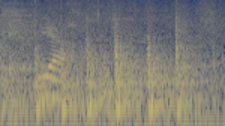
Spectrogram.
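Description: Children's voices: short, indistinct words and exclamations.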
